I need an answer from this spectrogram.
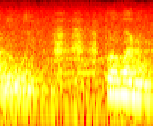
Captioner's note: uneasy laugh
